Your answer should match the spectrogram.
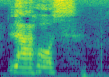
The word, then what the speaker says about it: Laos: andito na kami sa lajos Island Ang ganda ito ang lajos Island ng Caramoan kung i-spell mo siya ay l a o s pero ang pronounciation daw doon ay lahos magkabilaan ang kanyang dagat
